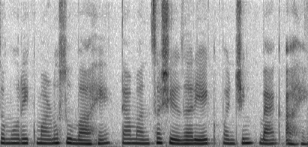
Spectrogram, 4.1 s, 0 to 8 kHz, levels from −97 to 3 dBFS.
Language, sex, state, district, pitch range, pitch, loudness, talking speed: Marathi, female, Maharashtra, Solapur, 200-230 Hz, 215 Hz, -13 LUFS, 175 wpm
